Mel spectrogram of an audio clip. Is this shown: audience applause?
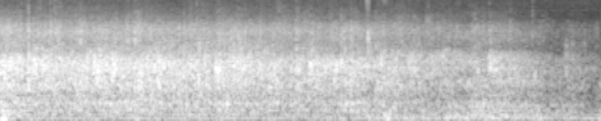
yes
